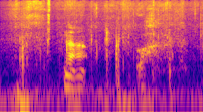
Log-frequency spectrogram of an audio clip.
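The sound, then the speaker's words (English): Footsteps of someone walking outdoors at a campsite, heading toward a small stream to fetch water. Several soft, uneven steps thud and crunch at a steady walking pace. “Now I'm walking currently, but that's because I'm trying to get to this little stream just down here to collect some water for some dinner.”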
